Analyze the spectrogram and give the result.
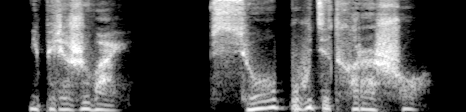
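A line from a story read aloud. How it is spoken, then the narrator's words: Soothing whisper. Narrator (Russian): раздался успокаивающий шепот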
